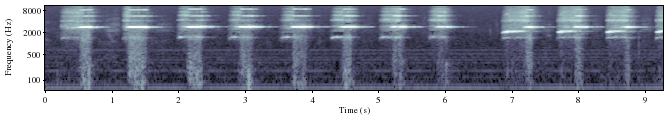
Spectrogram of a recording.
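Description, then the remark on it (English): A shrill, piercing eagle whistle made by Indians from eagle bones, blown in a rapid series of about eleven short, evenly spaced blasts, each a sharp screechy tone mimicking an eagle's cry, loud with brief pauses between. “And it sounds just like an eagle when you blow on it.”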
